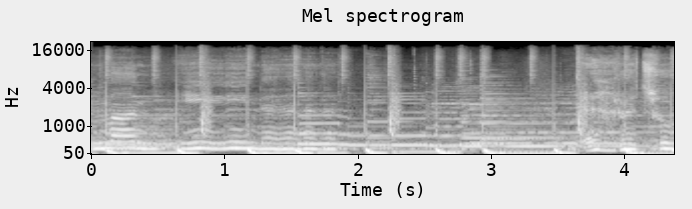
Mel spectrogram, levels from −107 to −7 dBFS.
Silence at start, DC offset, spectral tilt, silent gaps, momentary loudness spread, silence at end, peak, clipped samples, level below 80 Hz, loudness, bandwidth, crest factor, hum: 0 s; under 0.1%; -5 dB/octave; none; 5 LU; 0 s; 0 dBFS; under 0.1%; -20 dBFS; -14 LUFS; 19.5 kHz; 14 dB; none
